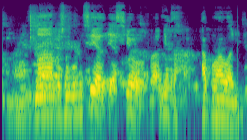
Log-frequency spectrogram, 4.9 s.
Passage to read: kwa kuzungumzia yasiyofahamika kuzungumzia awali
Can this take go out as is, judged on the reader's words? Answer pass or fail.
fail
